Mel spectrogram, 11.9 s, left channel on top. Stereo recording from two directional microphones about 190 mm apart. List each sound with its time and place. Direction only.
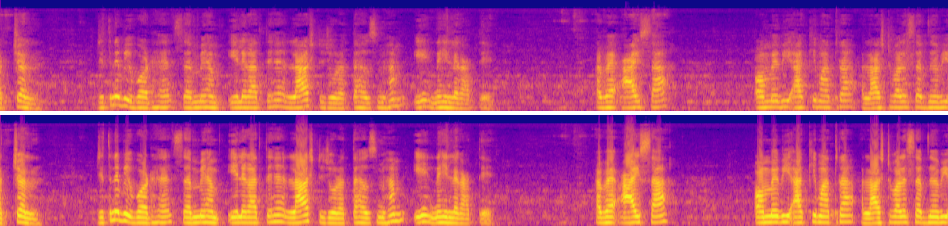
1.2 s speech: 60° right (ahead or behind)
7.4 s speech: 60° right (ahead or behind)
9.4 s speech: 65° right (ahead or behind)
